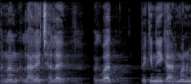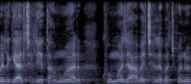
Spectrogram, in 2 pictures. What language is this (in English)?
Maithili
